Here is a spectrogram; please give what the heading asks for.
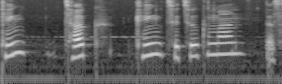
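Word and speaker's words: Tutankhamun: King Tutukuman, that's how you say it.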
